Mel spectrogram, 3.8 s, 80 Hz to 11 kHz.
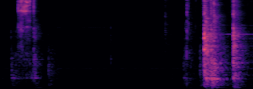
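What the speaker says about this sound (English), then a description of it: "with a 1/2-inch socket and ratchet, I'm just going to tighten it up" A 1/2-inch socket and ratchet tightening bolts on a snowblower drive axle, giving two separate bursts of quick metallic clicking with a quiet pause between them, close and fairly loud.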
